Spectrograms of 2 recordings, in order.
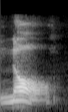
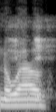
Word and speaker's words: Jaylen Noel: receiver from Iowa State his last name is actually Null. Null. Yes. It's it's not it's not it's not the on version Noel.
